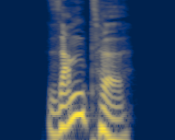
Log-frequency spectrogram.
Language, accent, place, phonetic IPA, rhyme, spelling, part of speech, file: German, Germany, Berlin, [ˈzamtə], -amtə, Samte, noun, De-Samte.ogg
- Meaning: nominative/accusative/genitive plural of Samt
